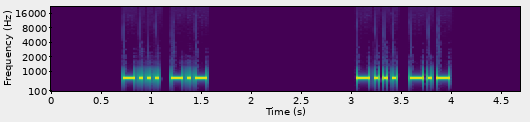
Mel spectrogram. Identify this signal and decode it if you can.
Morse code, heard as a keyed tone, about 26 wpm, 700 Hz. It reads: BK BK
